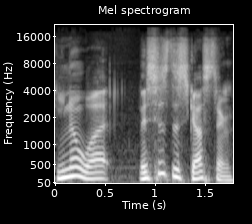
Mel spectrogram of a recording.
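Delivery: ordinary delivery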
